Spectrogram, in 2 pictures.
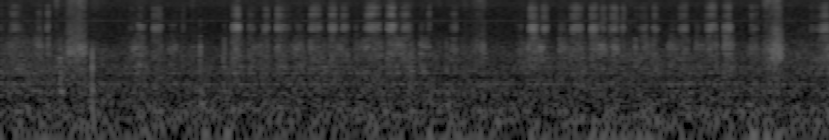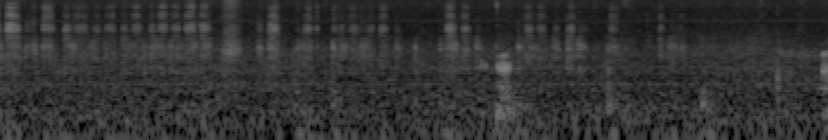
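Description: Near silence, with faint, irregular scratching of a marker pen writing on paper.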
